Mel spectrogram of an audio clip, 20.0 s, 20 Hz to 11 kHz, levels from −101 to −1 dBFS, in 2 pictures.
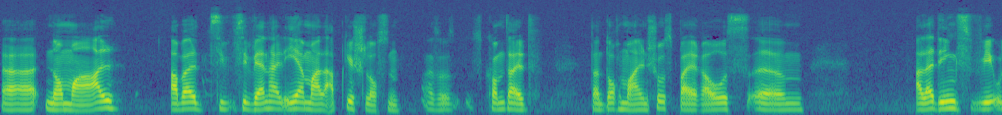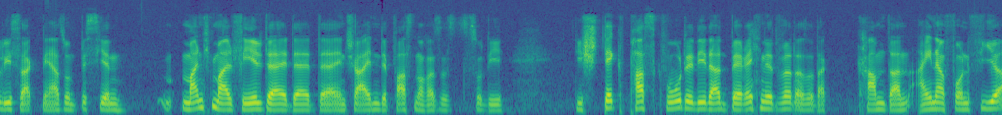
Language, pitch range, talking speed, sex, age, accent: German, 125-150 Hz, 160 wpm, male, 40-59, German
